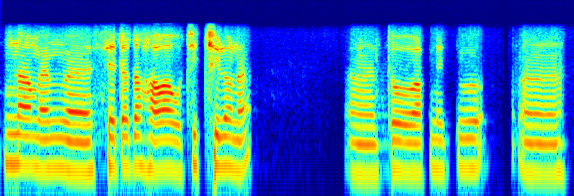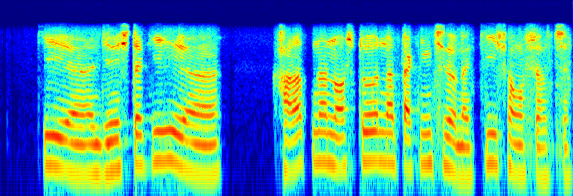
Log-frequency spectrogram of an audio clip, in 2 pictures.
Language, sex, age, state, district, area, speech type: Bengali, male, 18-30, West Bengal, Murshidabad, urban, conversation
